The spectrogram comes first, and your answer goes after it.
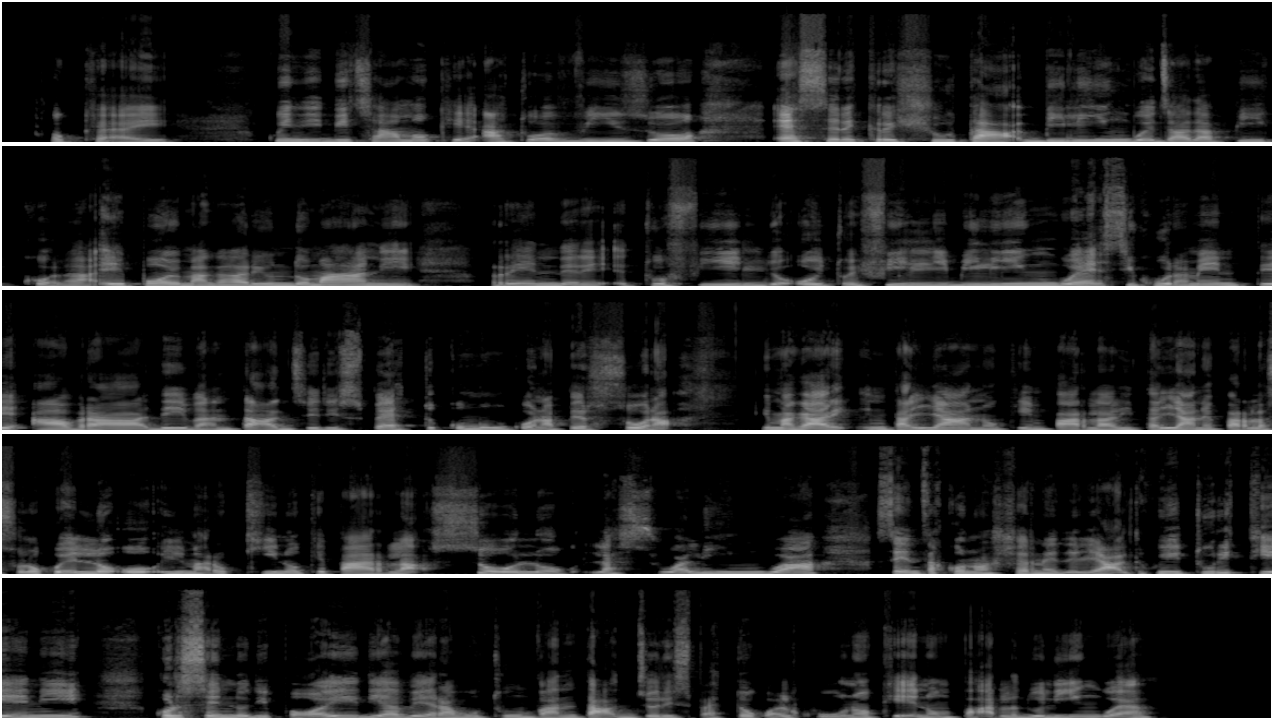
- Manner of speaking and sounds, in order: other background noise; "italiano" said as "intaliano"
- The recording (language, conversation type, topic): Italian, podcast, Che ruolo ha la lingua in casa tua?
